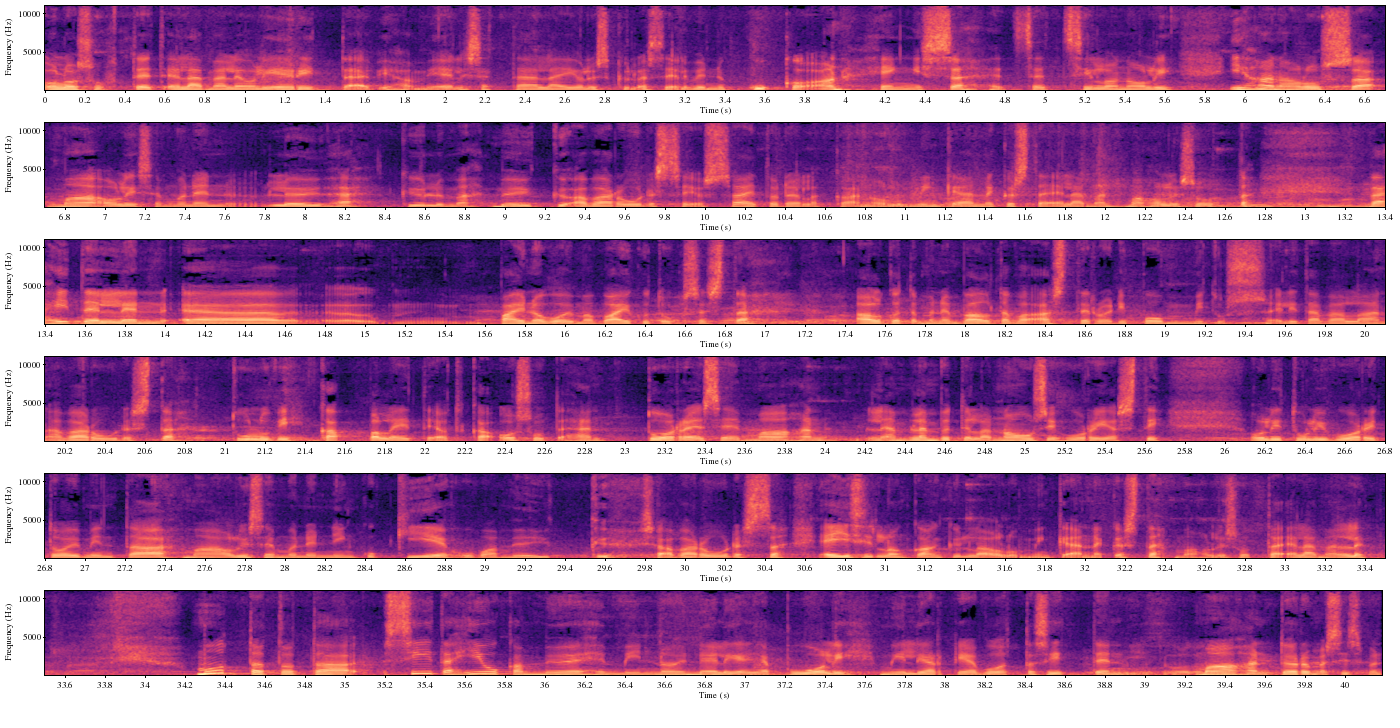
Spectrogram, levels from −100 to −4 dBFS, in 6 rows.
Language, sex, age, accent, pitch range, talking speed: Finnish, female, 30-49, native, 160-190 Hz, 110 wpm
